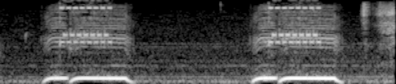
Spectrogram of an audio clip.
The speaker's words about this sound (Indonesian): Karena suara getar dan dering di handphoneku.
